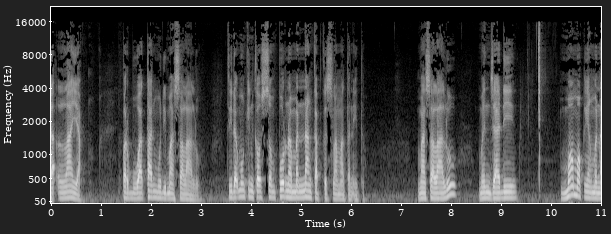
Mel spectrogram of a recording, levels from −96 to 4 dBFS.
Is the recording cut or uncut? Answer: cut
